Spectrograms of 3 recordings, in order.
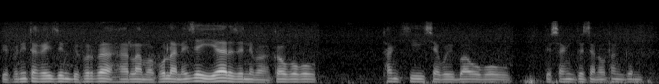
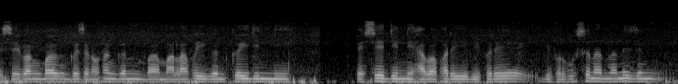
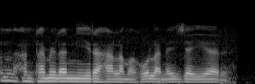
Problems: none marked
